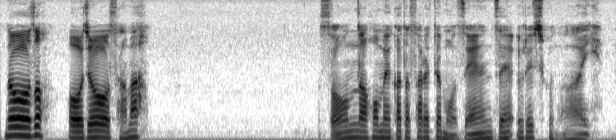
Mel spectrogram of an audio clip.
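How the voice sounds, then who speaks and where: A man playing a gentle, easily exasperated young male unicorn in an audio drama role-play, with a polite, boyish, flustered manner. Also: medium pitch, a little slow, close to an everyday voice. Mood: resigned, weary.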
